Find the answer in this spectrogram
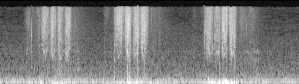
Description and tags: Rubbing hands together.
hand, hands, rub, rubbed, rubbing, skin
